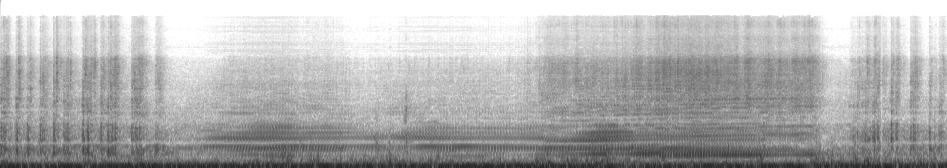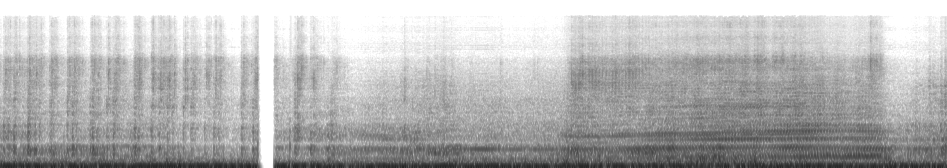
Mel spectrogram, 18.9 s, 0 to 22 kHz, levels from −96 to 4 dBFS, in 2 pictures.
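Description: A short stall from a late packet falls at 8.79 to 8.83 s. A packet missed its playout time and the jitter buffer ran dry, so the receiver held the last sound for about 20 ms before resuming at the same point. Nothing is lost, but one sound lingers slightly too long with a faint buzz or dip.

A call audio freeze follows at 12.04 to 12.22 s. It was likely caused by packets held up in transit emptying the buffer. The last sound is stretched into a fading buzz or hiss that drops to about 120 ms of silence, inserting roughly 163 ms of gap before the audio picks up where it stopped.

A skip ahead comes right after, at 12.36 to 12.39 s. Around 70 ms of audio was discarded while later packets were already queued, and playback jumps forward with only a brief 8 ms fill. The two sides of the cut are spliced almost directly, with a small piece of sound missing.

A jitter buffer slow-down runs from 12.74 to 13.67 s. 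The buffer was low, so the receiver repeated single pitch periods and bits of pauses over and over, adding 53 ms. The audio plays at 95% speed with unchanged pitch, sounding slightly drawn out.

A jitter buffer speed-up runs from 16.81 to 18.94 s. The buffer held more than its target, so the receiver trimmed short pitch-period pieces repeatedly, removing around 70 ms in total. The audio plays at 103% speed, same pitch.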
